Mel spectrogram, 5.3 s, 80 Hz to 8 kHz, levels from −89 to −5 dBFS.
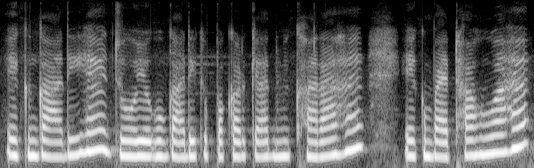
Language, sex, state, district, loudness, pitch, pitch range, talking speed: Hindi, female, Bihar, West Champaran, -13 LUFS, 230 Hz, 225-250 Hz, 170 wpm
